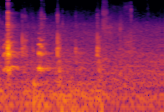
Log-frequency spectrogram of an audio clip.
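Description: Several short, brief squeaks in the first second and a half, then only faint room noise, as the kayak and a clamp shift against the wooden stand.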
